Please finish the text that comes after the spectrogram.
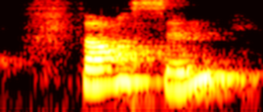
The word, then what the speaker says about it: fasten: This word here, fasten, you will already have heard this word on an aeroplane when they say fasten your seatbelts before takeoff.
